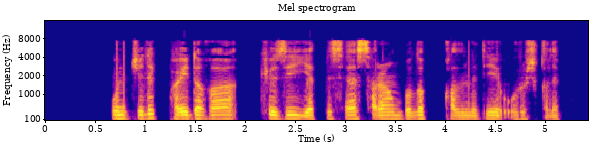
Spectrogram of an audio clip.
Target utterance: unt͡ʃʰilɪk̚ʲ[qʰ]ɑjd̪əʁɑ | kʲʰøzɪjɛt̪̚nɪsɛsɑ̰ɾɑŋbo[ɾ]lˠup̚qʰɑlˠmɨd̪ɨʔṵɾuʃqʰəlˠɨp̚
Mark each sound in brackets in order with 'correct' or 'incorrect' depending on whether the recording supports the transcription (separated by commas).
incorrect, incorrect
